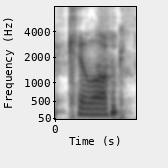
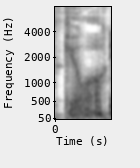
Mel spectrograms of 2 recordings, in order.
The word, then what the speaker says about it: Kilcock: It's probably Kilcock, but That's funny. – Come on. – Come on. – There's a comedy pronunciation and then there's Killock.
